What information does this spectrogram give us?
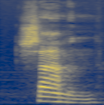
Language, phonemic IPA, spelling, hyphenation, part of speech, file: Dutch, /ˈsaː.mə(n)/, samen, sa‧men, adverb, Nl-samen.ogg
- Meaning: together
